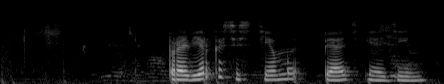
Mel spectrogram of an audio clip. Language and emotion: Russian, positive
